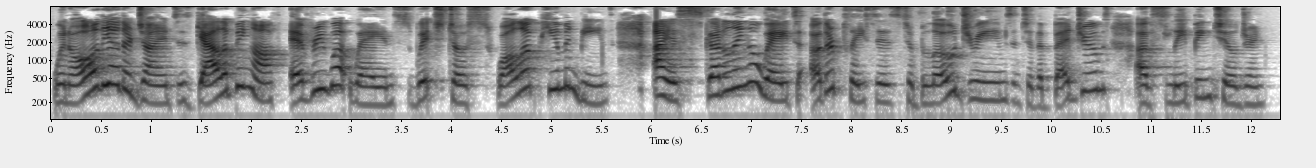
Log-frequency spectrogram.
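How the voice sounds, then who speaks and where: Woman voicing a gentle, muddled, dreamy giant. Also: a little high, lively intonation, unhurried. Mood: confiding. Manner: muddled grammar with whimsical made-up words. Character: gentle, secretive, dreamy old male giant. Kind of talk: children's storybook read-aloud.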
